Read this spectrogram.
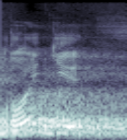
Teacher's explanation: huruf jim yang bersukun, kita tampakkan bunyi pantulan. Pantulannya ringan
